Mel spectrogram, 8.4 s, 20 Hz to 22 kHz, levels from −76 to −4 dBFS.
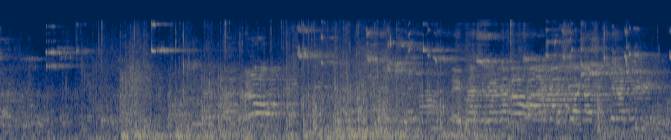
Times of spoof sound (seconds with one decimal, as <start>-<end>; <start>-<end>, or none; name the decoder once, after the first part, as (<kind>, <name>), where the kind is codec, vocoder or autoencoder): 5.7-6.7 (autoencoder, DAC-VAE)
